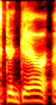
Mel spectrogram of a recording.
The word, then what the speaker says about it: Gagarin: Blue Jackets, news today, Igor Chinnikov and Avangard Omsk have won the Gagarin Cup. Did I say that right? The cup? No, it's Gagarin.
